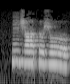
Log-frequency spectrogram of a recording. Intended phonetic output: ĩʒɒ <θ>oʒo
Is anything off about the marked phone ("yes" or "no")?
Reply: no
